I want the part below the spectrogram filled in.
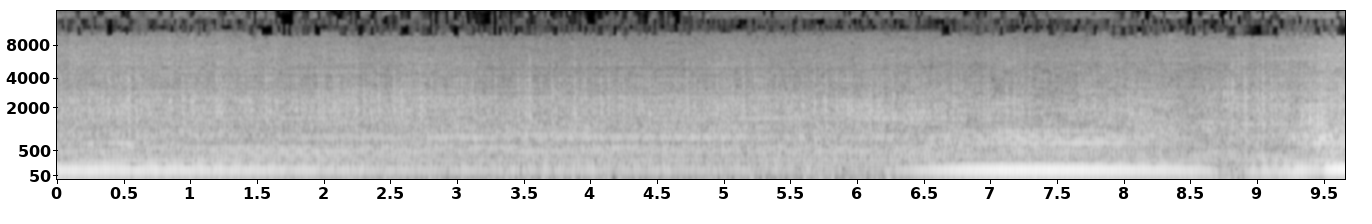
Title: Rod knock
